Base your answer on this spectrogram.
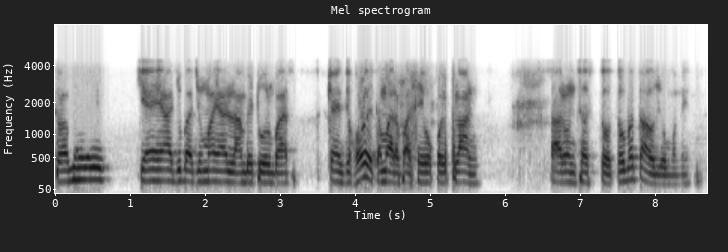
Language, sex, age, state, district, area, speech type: Gujarati, male, 30-45, Gujarat, Morbi, rural, conversation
